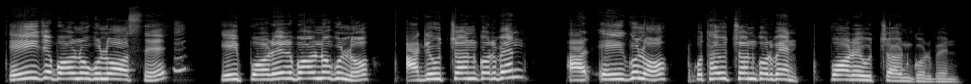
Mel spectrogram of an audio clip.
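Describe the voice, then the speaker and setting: A male teacher giving an exam-prep lecture, repeating key points slowly and asking questions that he answers himself. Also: very high voice, clean tone. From Bangladesh. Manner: asks students rhetorical questions and answers them himself.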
